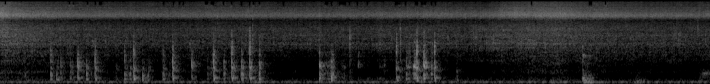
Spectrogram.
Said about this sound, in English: Onions in there, get them fried up.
